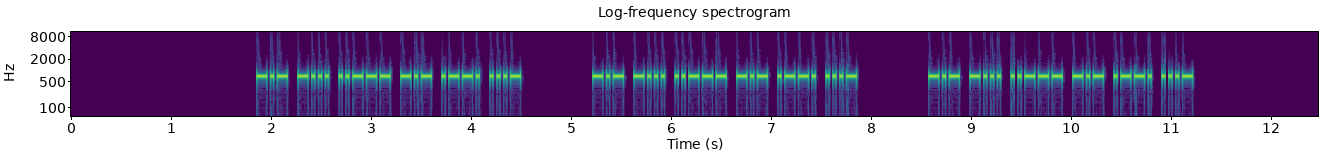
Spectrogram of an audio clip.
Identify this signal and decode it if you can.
Morse code, heard as a keyed tone, about 34 wpm, 700 Hz. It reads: KB2KPV KB2KPV KB2KPV
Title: USA Call Signs - 6 Characters - Repeated 3x - 35wpm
